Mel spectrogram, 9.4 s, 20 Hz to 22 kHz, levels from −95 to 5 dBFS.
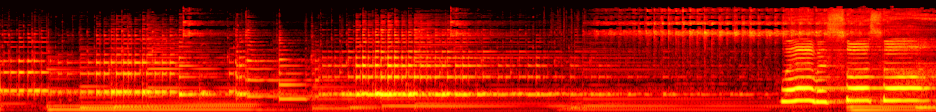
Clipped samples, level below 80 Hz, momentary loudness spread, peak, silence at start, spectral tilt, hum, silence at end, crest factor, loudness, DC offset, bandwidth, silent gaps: under 0.1%; -72 dBFS; 17 LU; -8 dBFS; 0 s; -2 dB/octave; none; 0 s; 18 dB; -25 LUFS; under 0.1%; 17 kHz; none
